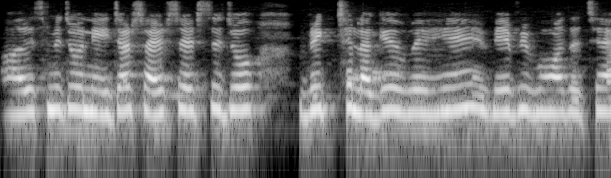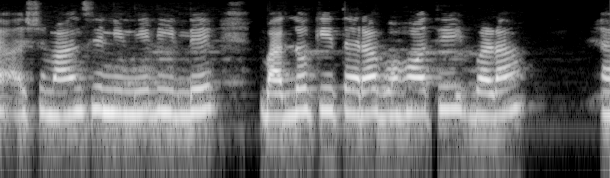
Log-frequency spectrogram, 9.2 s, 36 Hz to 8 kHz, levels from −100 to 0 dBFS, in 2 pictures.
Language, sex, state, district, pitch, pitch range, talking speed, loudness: Hindi, female, Chhattisgarh, Bilaspur, 265 Hz, 255-285 Hz, 170 wpm, -17 LUFS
